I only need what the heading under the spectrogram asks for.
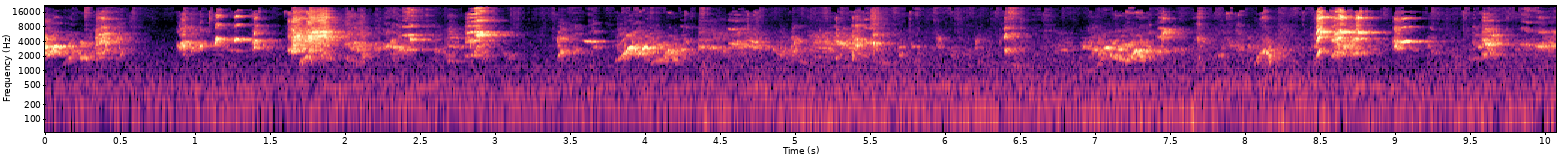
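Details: Lovebirds busy with newly added nest boxes, uttering separate sharp chirps and brief harsh squawks in irregular bursts with short gaps between, over a faint steady low hum.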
